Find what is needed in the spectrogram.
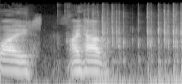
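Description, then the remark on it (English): Rapid clicking of a computer mouse and mechanical keyboard fills the second half, a quick irregular patter of sharp taps as someone practices jitter clicking, following two brief wordless vocal sounds. “I'll stop clicking my mouse.”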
